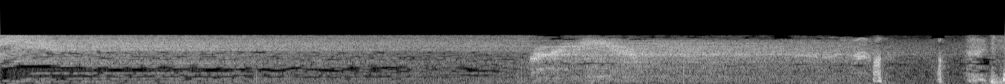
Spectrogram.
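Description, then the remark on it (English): A cat falling at terminal velocity into Mel's hole: a long, loud, strained animal screech runs steadily, surges rougher about halfway through, then ends in a few sharp, abrupt thuds and crackles. “Should a cat descend at terminal velocity into Mel's hole, here would be the actual results in audio.”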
